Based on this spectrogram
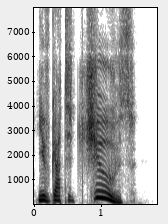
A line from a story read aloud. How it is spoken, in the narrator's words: she cried, as if it were some terrible menace, and as if it hurt her that she could not exact more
